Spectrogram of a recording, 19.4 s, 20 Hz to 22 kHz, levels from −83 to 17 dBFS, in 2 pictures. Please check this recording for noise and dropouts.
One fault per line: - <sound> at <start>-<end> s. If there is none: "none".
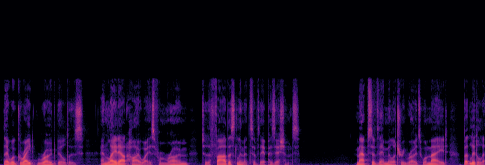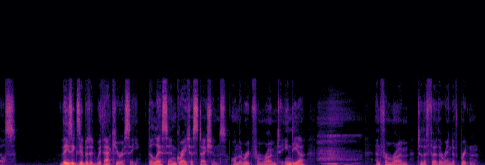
- sigh at 16.0-17.0 s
